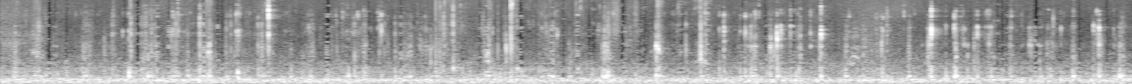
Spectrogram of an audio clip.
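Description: Close-miked chewing of a cucaron, a macaron built on a cookie base that is crisp below and chewy on top. Many small crunches and mouth clicks come through as it is chewed.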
